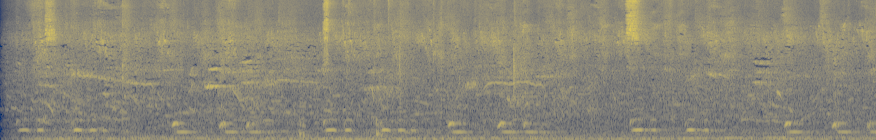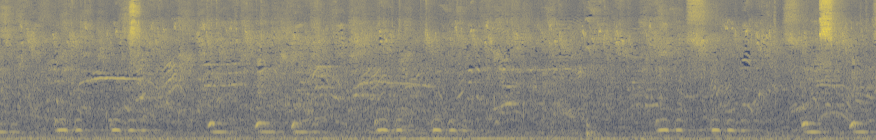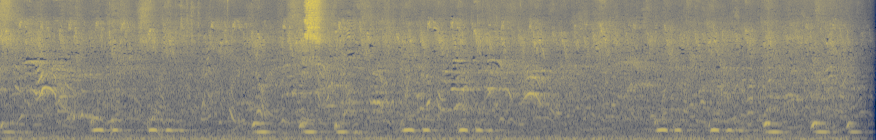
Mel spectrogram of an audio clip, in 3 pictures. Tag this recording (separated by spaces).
Zoo Barcelona animals Spain calao birds field-recording ZooSonor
